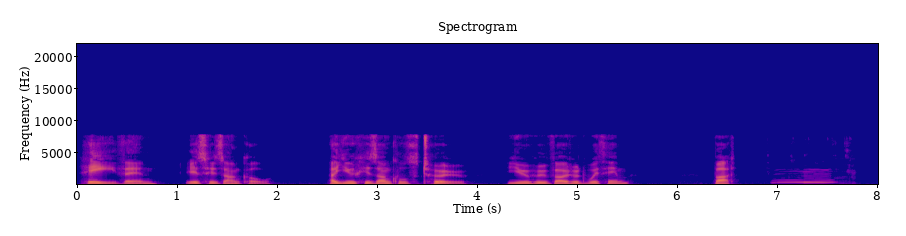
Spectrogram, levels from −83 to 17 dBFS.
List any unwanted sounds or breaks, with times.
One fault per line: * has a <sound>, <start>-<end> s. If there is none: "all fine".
* has a sigh, 6.9-7.8 s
